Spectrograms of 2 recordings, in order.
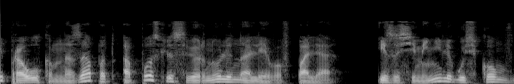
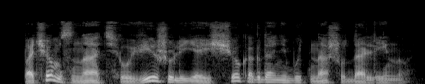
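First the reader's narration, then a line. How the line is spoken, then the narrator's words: Quiet. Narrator (Russian): негромко проговорил он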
